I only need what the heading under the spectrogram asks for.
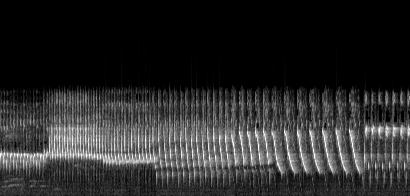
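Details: Singing canary, a song meant to excite females for mating and tutor chicks: a dense, high, fast trill gives way to a long series of downward-slurred notes, about four each second.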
